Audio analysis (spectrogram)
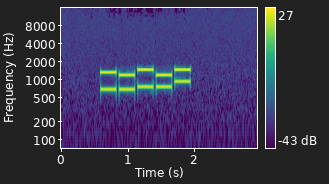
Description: DTMF, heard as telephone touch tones, dialled by machine, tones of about 240 ms. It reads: 2164#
